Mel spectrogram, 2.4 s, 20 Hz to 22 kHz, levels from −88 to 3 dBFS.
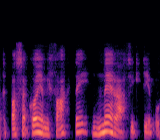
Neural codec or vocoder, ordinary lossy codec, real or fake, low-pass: codec, 16 kHz, 1 kbps, FunCodec, trained on Chinese and English, 50 frames a second; AAC, 48 kbps; fake; 7.2 kHz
